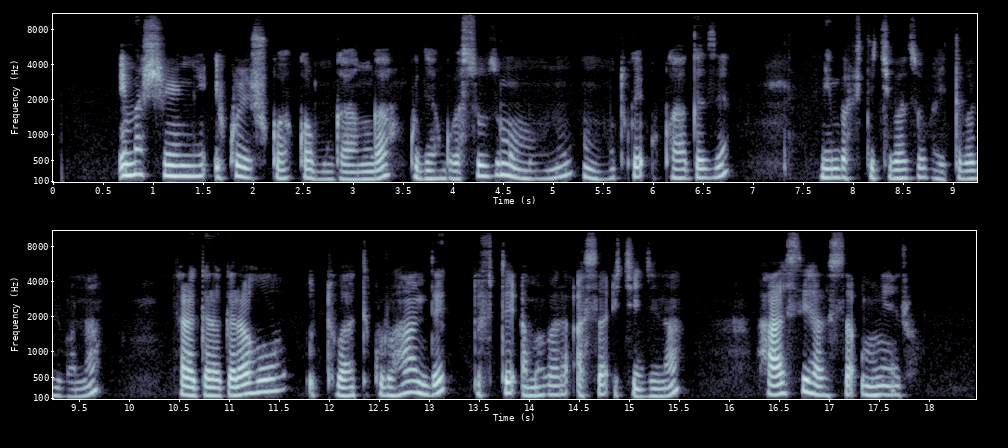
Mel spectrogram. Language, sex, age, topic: Kinyarwanda, female, 18-24, health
